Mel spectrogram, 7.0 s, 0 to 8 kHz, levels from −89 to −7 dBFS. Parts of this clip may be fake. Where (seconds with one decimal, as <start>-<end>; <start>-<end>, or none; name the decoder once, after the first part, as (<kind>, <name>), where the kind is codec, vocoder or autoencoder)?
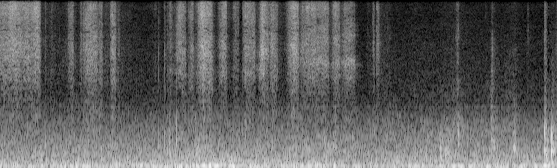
1.2-2.4 (vocoder, Vocos); 4.0-4.6; 5.0-7.0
